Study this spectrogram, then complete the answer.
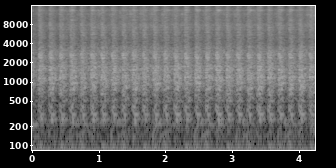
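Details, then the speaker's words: Rebuilt 200 hp HDI diesel, first cranking after reassembly, in neutral, to build oil pressure before starting: even starter chugging about three beats a second, no firing. "pas de vitesse ce serait bête est allé quelques petits coups de démarreur"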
